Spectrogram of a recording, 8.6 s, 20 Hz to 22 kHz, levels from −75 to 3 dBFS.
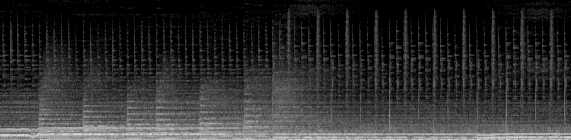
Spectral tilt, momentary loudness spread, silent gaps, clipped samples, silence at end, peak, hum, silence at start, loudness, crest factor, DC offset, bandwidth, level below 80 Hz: -6 dB/octave; 4 LU; none; under 0.1%; 0 s; 0 dBFS; none; 0 s; -16 LUFS; 14 dB; 0.2%; 18.5 kHz; -20 dBFS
